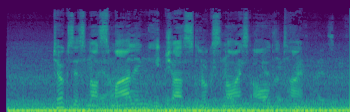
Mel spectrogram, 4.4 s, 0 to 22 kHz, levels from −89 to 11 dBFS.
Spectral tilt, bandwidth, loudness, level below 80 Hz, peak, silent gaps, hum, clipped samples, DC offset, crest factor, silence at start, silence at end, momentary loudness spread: -5 dB/octave; 14 kHz; -15 LUFS; -14 dBFS; -2 dBFS; none; none; under 0.1%; under 0.1%; 12 dB; 0.1 s; 0 s; 2 LU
